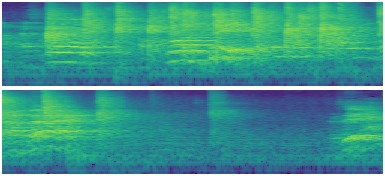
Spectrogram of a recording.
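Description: Children's voices over a quick, uneven run of hand claps, about three a second, which fades out after about four seconds.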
